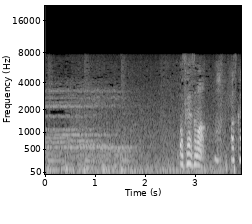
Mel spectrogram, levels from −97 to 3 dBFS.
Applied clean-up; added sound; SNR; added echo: none; none; none; none.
